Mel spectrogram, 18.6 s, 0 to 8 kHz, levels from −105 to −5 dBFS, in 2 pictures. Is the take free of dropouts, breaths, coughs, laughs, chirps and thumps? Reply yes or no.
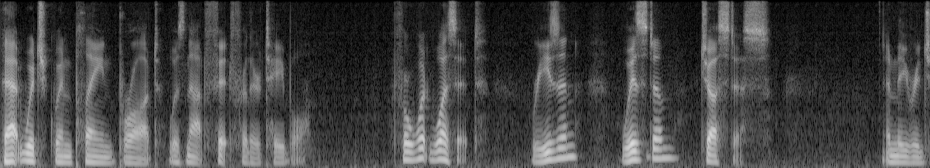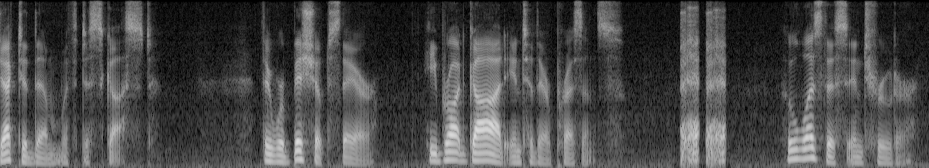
no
